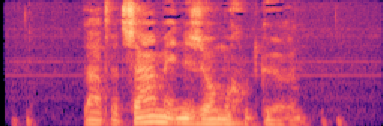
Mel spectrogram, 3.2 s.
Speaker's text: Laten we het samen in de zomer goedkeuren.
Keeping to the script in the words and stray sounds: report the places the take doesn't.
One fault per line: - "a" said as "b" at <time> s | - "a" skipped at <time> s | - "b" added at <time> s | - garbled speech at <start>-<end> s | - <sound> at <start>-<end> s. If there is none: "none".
none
